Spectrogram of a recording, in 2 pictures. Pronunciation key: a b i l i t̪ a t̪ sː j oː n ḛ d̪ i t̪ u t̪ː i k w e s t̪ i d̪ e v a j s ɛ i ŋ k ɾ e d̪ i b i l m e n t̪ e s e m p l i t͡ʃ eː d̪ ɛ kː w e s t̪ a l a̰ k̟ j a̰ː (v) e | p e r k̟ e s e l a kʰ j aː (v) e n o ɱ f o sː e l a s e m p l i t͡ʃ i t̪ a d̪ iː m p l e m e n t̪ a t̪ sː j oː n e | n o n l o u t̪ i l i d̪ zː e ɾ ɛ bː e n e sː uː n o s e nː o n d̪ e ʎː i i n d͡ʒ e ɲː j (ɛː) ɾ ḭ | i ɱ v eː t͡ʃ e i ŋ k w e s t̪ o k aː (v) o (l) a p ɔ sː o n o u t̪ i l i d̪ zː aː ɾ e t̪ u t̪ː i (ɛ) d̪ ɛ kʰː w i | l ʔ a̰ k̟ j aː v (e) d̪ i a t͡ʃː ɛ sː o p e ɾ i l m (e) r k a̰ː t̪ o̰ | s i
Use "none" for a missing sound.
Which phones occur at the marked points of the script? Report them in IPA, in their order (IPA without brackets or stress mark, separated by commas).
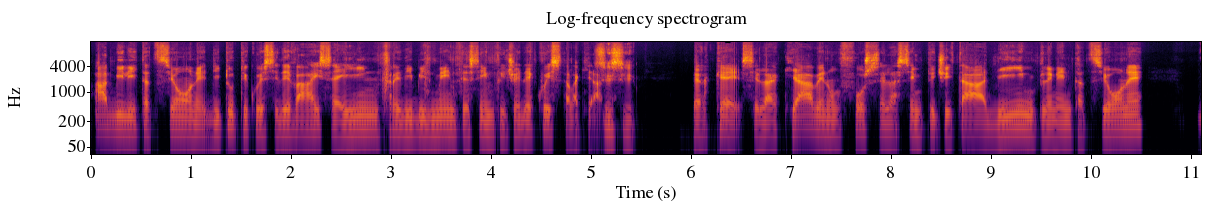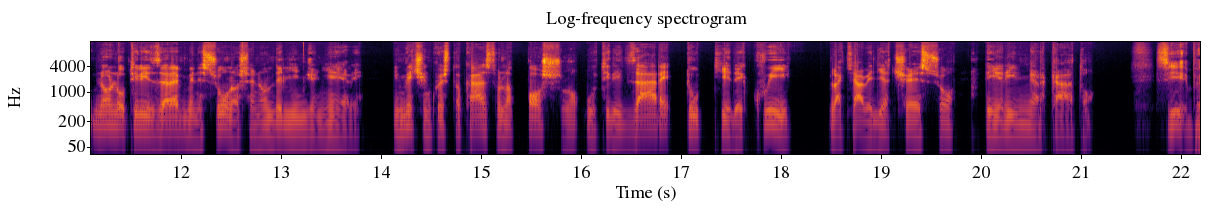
v, v, ɛː, z, l, e, e, e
